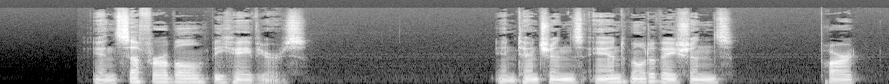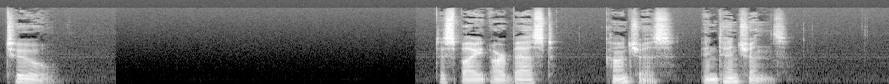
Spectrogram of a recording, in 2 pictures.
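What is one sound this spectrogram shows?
A middle-aged man speaks slowly and calmly into a close microphone, with long pauses.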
